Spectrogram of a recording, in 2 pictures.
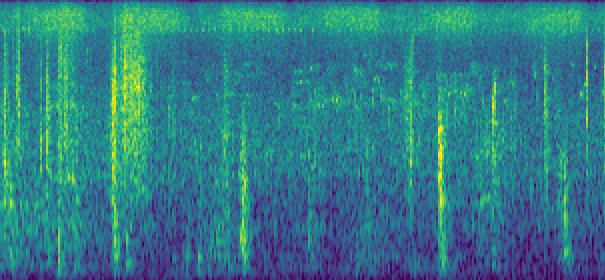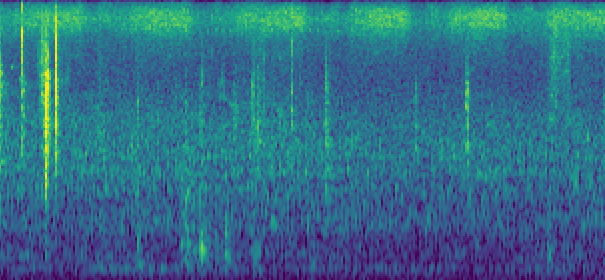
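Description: Scattered knocks, clunks and clicks of someone moving about a small jon boat and handling gear, thickest in the first seven seconds and sparse after, over a faint steady hiss.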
